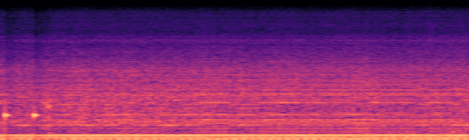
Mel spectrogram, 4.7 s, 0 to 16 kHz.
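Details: 2016 Ford Fusion with HVAC stuck on vent mode and a slight buzzy vibration noted at startup. The blower is set to full speed: a steady rush of air over a constant low hum with no rattle or squeal. Normal blower operation on high.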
